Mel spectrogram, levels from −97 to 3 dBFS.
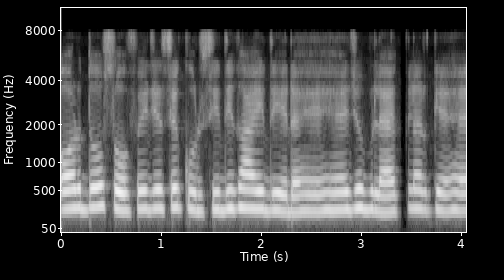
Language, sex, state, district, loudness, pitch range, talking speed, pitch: Hindi, female, Odisha, Nuapada, -15 LUFS, 230-255 Hz, 205 wpm, 245 Hz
